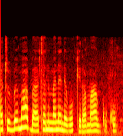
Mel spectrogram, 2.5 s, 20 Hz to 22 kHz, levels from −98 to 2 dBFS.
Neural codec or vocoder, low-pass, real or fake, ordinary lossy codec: none; 7.2 kHz; real; MP3, 64 kbps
